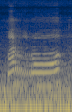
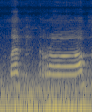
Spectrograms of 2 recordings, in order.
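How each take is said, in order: First: The n merges fully into the following r. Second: The n is kept, with a brief stop before r. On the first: The meaning changes. The speaker calls it wrong. "bertemu antara nun dan ro menjadi idgham bila gunnah" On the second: The intended meaning is preserved. The speaker calls it right. "maka artinya berbeda dengan man raq"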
